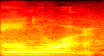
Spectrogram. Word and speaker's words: Anuar: So, Anuar. There you go. Okay, now I gotta go. GoPro, stop recording. GoPro, stop recording. Anuar.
